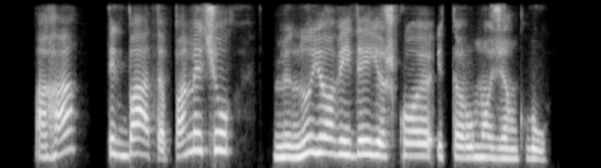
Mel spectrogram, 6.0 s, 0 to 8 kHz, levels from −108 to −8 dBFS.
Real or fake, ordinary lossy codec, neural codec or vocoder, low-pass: fake; AAC, 48 kbps; codec, 24 kHz, 6 kbps, HILCodec; 7.2 kHz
